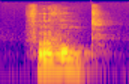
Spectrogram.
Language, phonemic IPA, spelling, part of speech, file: Dutch, /vərˈwɔnt/, verwond, verb, Nl-verwond.ogg
- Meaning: inflection of verwonden: 1. first-person singular present indicative 2. second-person singular present indicative 3. imperative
